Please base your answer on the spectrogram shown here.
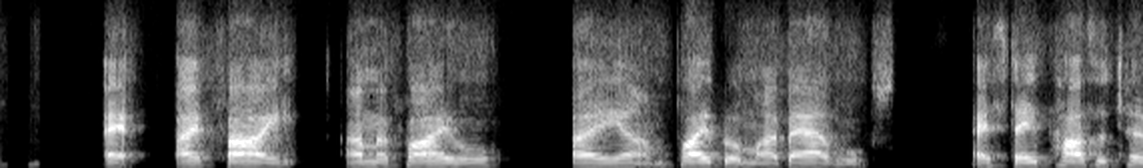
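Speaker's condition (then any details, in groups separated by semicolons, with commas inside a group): Cerebral palsy; present from birth, scoliosis; able to walk; speech affected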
